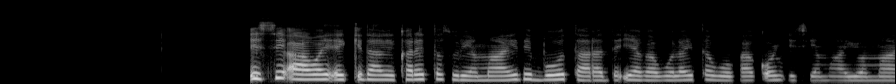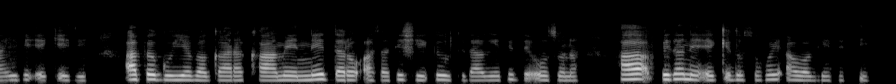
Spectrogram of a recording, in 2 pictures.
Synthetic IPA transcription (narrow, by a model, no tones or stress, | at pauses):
ʔɪsːɪʔaːwɐjɛkʼːɪd̪aːɡe̞ːkɐɾɛt̪ːɐsʊɾɪjɐmaːjɪd̪ɪbo̞ːt̪ːaːɾɐd̪ɛʔɪjaɡaːwɔlɐjt̪ːɐwɔːkaːkʼɔnt͡ʃʼːɪsɪjɐmaːjʊwaːmaːjɪd̪ɪʔɛkʼːiːsɪ | ʔɐpːɛɡʊjːɛbɐɡːaːɾɐkʰaːmeːnːɛd̪ɐɾɔʔɐsɐt̪ɪʃiːkʼɪʊt̪ːɪd̪aːɡe̞ːt̪ɪd̪ɛ̰ʔo̞ːsɔnɐ | haːb̥ɪt̪ɐneːʔɛkʼːɪd̪ɔsɔhɔjʔɐwɐɡe̞ːt̪ɛt̪ːiː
